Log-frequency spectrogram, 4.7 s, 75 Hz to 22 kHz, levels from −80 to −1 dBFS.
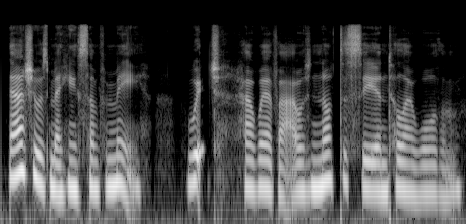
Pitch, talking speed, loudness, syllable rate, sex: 185 Hz, 230 wpm, -19 LUFS, 6.0 syllables/s, female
